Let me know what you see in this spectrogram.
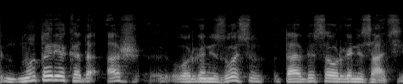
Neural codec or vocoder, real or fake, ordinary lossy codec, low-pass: none; real; Opus, 32 kbps; 10.8 kHz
